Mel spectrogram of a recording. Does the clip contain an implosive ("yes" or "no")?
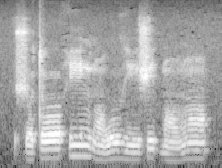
yes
